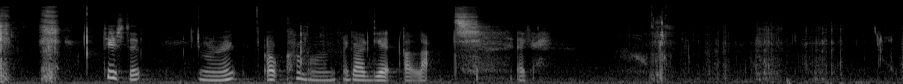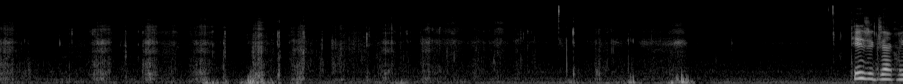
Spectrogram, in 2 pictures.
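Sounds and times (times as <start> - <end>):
person chewing crunchy cereal: 6.2 - 16.5.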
